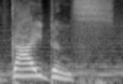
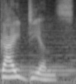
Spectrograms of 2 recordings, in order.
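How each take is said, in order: First: No extra vowel sound follows the D. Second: An extra 'i' sound follows the D. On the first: The speaker calls it right. "it is guidance ... After D, there's no I" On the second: The speaker calls it wrong. "not guidance"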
